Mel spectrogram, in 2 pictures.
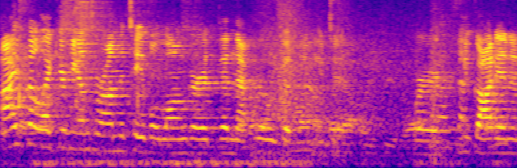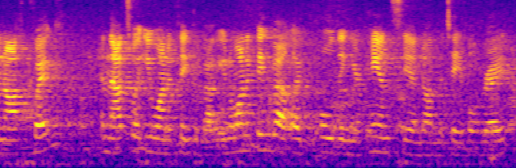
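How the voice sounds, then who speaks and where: A woman speaks at a very fast pace. Noticeable background noise runs underneath. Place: gym.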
